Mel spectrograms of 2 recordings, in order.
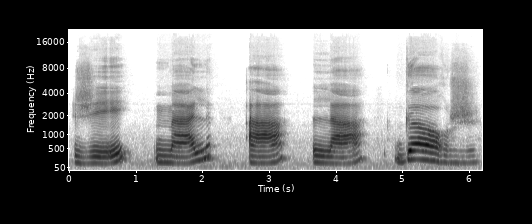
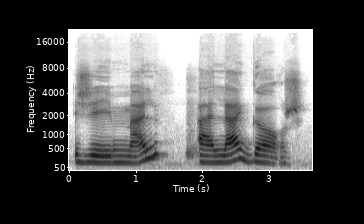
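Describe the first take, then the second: First: The phrase is spoken very slowly. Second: The phrase is spoken at normal speed. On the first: Each syllable can be heard clearly. "very slowly" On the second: This is the pace learners should use. "at a normal pace"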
